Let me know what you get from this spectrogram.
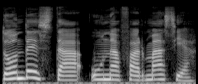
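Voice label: where is a pharmacy drug store, Spanish, female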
